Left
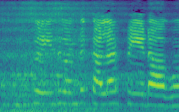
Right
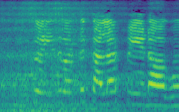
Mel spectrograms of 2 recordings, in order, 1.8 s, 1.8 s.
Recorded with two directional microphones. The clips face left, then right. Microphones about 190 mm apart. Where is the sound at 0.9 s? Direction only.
20° left (ahead or behind).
